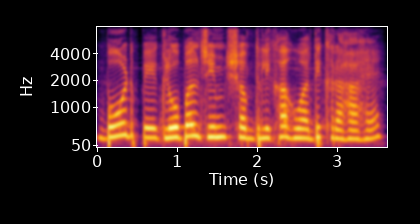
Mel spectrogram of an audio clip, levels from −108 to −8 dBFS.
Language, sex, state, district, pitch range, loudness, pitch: Hindi, female, Assam, Kamrup Metropolitan, 230-260 Hz, -16 LUFS, 245 Hz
